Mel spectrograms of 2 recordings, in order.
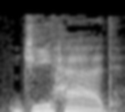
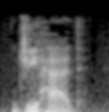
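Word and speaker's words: جهاد: So we have here G, that's the first syllable, and then had, jihad. So you notice here we have a fatha on the ha followed by the alif, and that gives the elongation of the A sound.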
